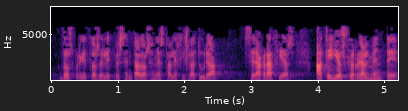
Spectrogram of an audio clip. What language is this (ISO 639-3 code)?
spa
